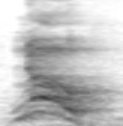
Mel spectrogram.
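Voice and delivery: a short hangry yell of refusal; retold yell. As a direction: snap it back like a hangry coder. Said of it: "Yell back at them, or way too loud".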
